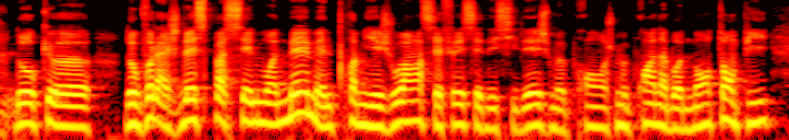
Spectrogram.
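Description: A man speaks in an ordinary speaking voice at a fairly high pitch. His pace is fairly quick and his intonation fairly even. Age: 30s. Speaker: videographer and podcast co-host. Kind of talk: casual chat.

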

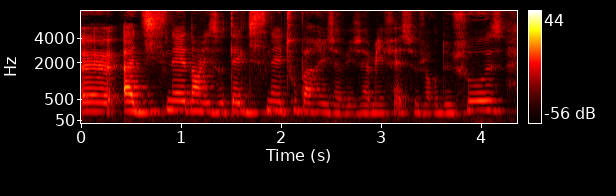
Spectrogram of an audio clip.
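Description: With audible room echo, a woman speaks at medium pitch in a monotone, flat intonation. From France, Ain near Lyon. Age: 20s. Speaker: entrepreneur and business coach. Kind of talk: casual interview.

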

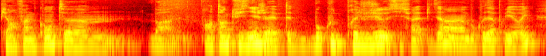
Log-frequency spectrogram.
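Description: A man rattles off words very fast at a medium pitch, with ordinary pitch variation and noticeable background noise around him. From France, Lyon. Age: 40s. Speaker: pizza chef and franchise owner. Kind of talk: interview. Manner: hesitant, many fillers.

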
